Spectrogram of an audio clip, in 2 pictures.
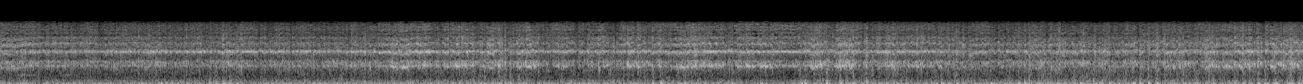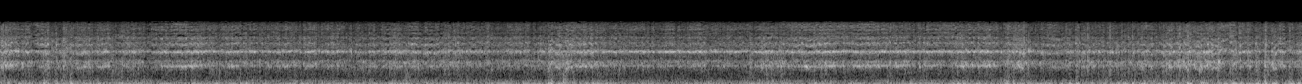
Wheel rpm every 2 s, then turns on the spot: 230, 230, 230, 230, 230, 220, 230, 230, 230, 230, 230, 230, 230.
none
